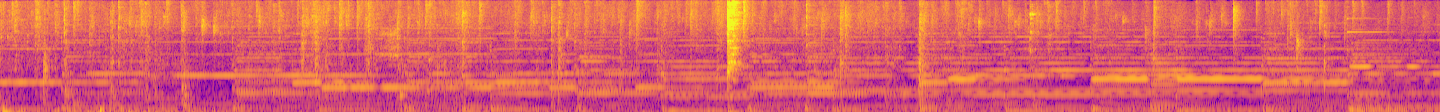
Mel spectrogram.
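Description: Background music with a slow melody, over a faint sizzle from a hot pan. Sharp clinks of utensils against a ceramic bowl, the loudest about five and a half seconds in.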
